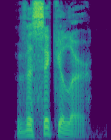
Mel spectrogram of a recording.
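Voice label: "vesicular", British English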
